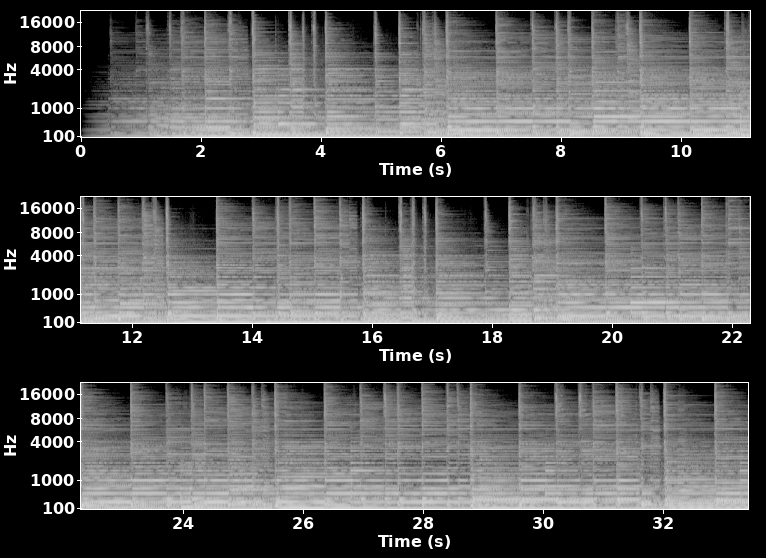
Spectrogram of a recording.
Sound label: Instrumental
